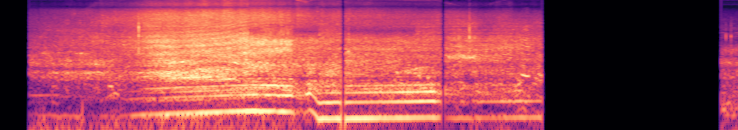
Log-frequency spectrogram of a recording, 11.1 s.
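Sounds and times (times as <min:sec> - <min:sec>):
diesel engine accelerating: 0:00.5 - 0:08.2.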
